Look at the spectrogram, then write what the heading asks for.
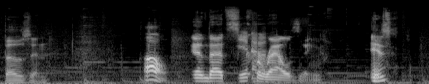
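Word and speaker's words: boatswain: view boats swaying too always hollering it's actually pronounced bozen oh and that's carousing is hmm yeah i've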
